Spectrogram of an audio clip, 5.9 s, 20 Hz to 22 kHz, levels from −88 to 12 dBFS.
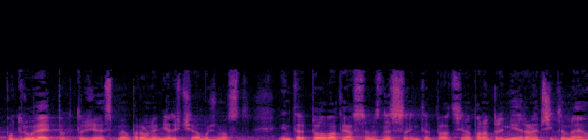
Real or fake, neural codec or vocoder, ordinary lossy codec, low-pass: real; none; MP3, 48 kbps; 14.4 kHz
